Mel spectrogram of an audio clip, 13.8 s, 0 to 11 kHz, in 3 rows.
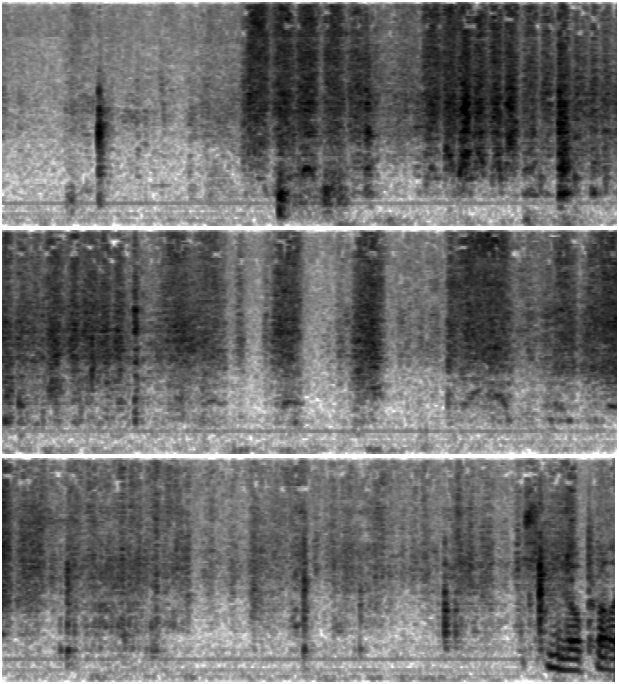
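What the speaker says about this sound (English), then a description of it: "Looks like a little more scrubbing should be able to clean this thing up nice." Grime gets scrubbed off an Akai M7 reel-to-reel tape deck with close, irregular rubbing and rasping strokes in uneven bursts, fairly quiet, with a few small knocks and handling noises.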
